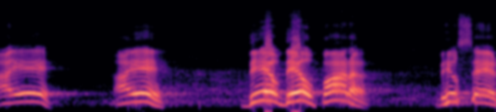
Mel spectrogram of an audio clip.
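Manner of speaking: very loud, slow, drawn-out hollering rising in pitch. Recalling calling up to someone on the roof about TV static, retelling a shout. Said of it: "você ficava gritando assim".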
